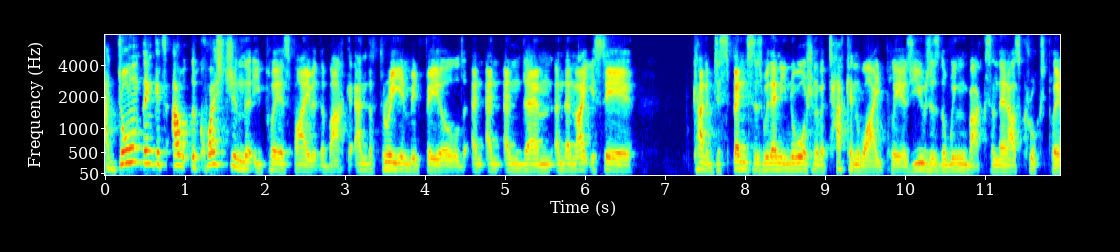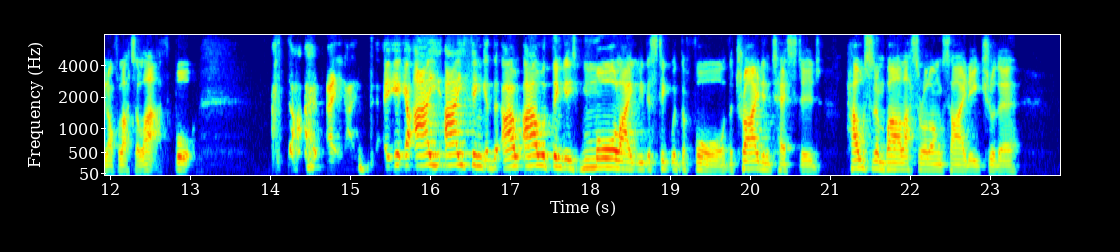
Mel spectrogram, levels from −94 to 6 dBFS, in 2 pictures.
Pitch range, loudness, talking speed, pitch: 125-210 Hz, -21 LUFS, 195 wpm, 140 Hz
